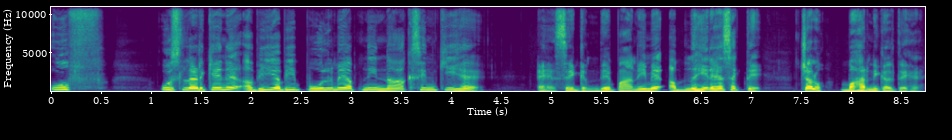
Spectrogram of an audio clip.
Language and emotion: Hindi, disgusted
